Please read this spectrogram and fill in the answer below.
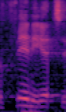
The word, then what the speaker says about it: Phinehas: But as a young man, he was growing up, and the preacher's kids, Hophni and Phinehas, or Phineas, if you want to say it properly.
